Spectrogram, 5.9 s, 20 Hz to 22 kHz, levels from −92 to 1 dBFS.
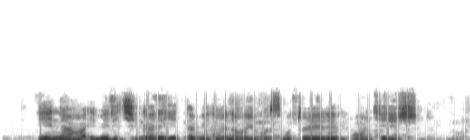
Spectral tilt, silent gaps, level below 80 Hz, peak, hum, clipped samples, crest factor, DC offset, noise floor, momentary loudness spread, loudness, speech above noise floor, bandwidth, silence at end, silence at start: -4.5 dB/octave; none; -60 dBFS; -12 dBFS; none; under 0.1%; 16 dB; under 0.1%; -54 dBFS; 7 LU; -28 LUFS; 27 dB; 7.8 kHz; 0.15 s; 0.5 s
